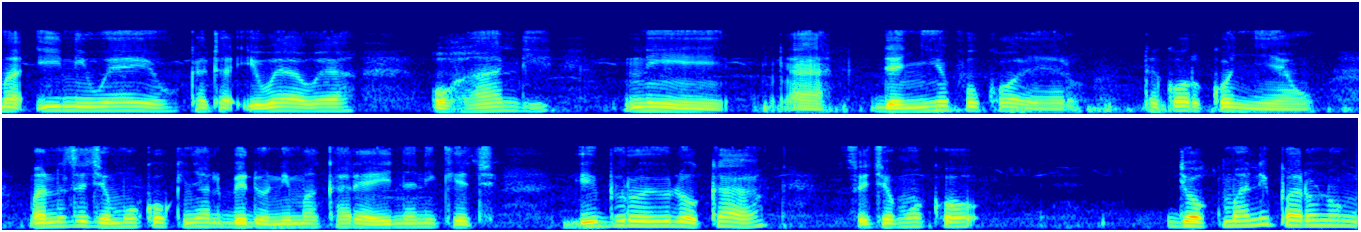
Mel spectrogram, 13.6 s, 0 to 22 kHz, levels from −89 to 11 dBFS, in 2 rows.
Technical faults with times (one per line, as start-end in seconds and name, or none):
none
